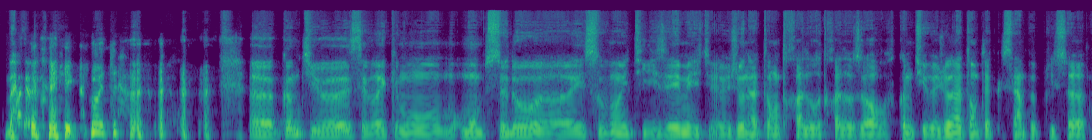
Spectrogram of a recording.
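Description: A deep-voiced man speaks over a low-quality long-distance call. He talks as an interview guest and explains things hesitantly, often going back over his words. The sound is dry, without room echo. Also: measured pace. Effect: low-quality long-distance call audio. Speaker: podcast guest, technical analyst. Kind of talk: conversational podcast interview.

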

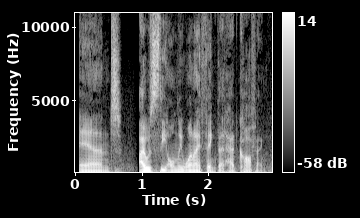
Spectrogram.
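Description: A young man in his early twenties hosts a casual solo podcast, rambling, correcting himself, and laughing at his own remarks. His voice sits on the low side, with a flat delivery and a moderate pace.

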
